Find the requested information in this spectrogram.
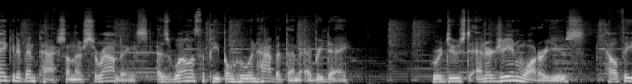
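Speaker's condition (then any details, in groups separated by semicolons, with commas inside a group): No condition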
